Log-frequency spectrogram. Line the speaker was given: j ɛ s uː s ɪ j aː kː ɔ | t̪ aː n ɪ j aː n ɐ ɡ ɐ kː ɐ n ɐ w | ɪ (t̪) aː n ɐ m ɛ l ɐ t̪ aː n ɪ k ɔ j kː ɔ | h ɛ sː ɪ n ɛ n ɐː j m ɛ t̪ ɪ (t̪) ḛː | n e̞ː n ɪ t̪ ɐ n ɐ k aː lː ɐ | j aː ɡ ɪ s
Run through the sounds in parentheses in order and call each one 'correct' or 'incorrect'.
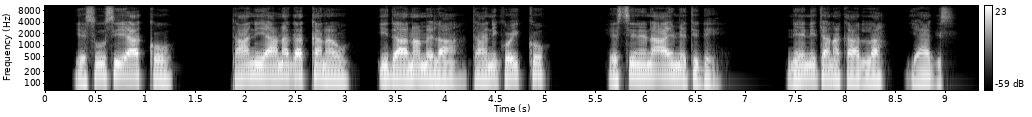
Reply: incorrect, incorrect

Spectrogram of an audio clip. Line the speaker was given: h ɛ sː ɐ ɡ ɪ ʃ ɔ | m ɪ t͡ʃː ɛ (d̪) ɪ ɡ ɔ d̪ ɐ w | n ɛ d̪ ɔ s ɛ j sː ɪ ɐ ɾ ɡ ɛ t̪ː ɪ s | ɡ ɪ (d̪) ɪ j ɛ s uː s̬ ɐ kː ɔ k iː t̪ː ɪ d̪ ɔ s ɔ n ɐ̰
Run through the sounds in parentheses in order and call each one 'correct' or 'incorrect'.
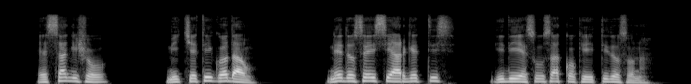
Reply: incorrect, correct

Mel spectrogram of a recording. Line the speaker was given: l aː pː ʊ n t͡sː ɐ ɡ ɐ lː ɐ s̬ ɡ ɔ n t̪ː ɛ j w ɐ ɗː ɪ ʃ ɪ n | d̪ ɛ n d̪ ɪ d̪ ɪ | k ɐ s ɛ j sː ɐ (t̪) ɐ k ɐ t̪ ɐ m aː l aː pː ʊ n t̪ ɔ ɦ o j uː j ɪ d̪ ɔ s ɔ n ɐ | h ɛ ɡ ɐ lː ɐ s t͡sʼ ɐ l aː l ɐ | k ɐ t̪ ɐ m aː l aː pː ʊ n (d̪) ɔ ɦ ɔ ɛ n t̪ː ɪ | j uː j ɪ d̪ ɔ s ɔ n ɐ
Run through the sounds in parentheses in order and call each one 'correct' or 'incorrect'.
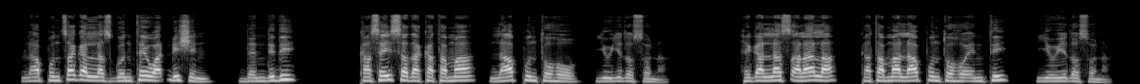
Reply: incorrect, incorrect

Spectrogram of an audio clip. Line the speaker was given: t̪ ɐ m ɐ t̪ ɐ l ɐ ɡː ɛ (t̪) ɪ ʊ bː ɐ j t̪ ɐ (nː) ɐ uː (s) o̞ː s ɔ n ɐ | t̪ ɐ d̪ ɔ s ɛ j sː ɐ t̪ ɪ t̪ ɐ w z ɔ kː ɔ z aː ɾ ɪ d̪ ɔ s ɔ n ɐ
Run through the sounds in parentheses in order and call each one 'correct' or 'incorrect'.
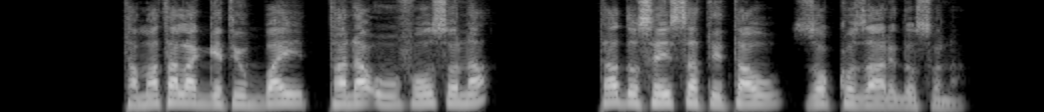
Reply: correct, incorrect, incorrect

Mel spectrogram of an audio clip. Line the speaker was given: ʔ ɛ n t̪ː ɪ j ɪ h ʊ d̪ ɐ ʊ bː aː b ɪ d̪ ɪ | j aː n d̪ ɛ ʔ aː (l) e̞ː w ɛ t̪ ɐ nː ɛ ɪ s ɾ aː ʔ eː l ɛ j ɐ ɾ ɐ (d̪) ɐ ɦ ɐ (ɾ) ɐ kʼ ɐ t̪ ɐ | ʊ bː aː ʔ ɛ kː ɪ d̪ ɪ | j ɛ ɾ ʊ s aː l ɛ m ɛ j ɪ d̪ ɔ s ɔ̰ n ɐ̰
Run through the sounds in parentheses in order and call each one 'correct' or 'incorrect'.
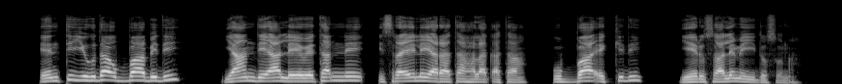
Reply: correct, incorrect, incorrect

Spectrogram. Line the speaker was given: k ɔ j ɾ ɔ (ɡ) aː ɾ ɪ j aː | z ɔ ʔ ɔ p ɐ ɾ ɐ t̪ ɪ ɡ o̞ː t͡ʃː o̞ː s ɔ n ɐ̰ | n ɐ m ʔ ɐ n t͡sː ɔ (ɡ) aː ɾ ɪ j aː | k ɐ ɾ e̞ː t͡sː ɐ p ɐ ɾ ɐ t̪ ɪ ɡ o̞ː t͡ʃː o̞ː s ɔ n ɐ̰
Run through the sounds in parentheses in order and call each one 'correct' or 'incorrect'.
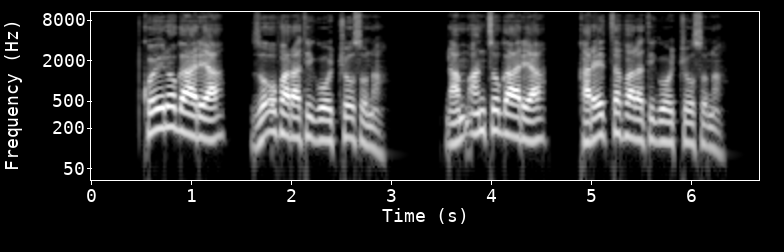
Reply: correct, correct

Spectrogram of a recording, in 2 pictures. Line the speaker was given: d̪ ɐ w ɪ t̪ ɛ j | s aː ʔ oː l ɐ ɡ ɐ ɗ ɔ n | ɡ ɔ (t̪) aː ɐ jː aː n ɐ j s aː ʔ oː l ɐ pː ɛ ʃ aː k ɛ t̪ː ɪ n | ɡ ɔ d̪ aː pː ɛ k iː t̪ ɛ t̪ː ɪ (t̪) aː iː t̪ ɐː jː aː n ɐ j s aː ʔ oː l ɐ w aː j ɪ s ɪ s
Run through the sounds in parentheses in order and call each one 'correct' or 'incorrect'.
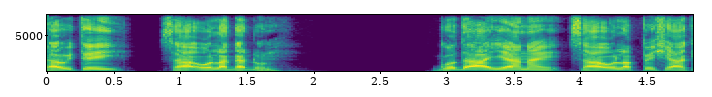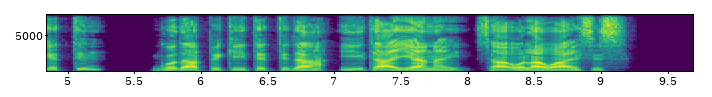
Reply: incorrect, incorrect

